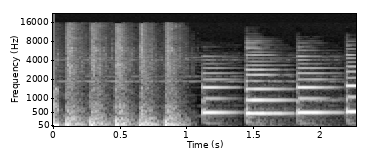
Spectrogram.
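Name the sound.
knocking on a door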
